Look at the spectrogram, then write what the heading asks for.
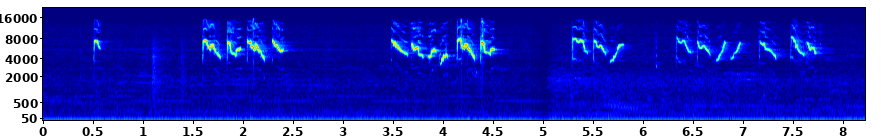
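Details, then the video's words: Pacitan white-eye, a wild bird whose song serves as tutoring material for other white-eyes, sings a lone high chirp, then short rapid clusters of thin, slurred twittering notes at intervals, with a soft low hum underneath. "pleci pacitan ngalas untuk masteran pleci apapun.auto nyaut"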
